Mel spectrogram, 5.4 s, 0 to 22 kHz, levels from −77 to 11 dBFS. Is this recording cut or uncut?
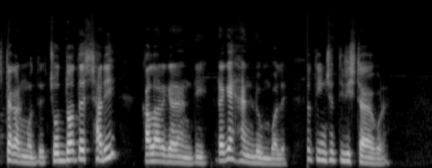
cut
